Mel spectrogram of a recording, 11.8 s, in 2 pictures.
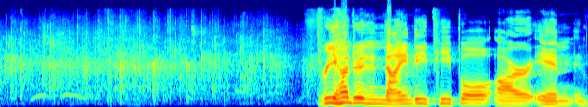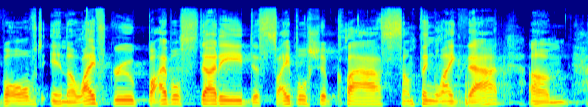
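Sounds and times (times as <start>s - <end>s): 
audience applause: 0.0s - 3.2s
speech: 3.2s - 11.7s.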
